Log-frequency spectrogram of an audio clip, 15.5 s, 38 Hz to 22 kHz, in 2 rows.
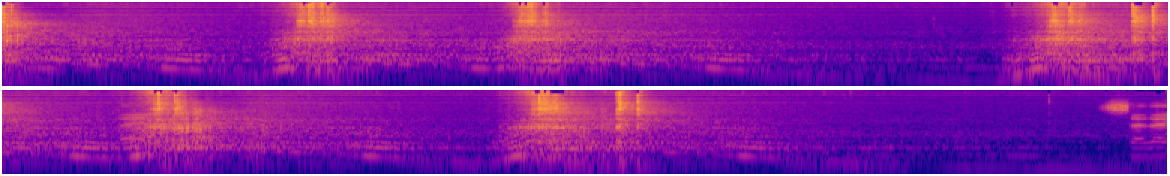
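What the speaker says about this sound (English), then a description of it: "at the higher rev range, there's this lovely sort of crack and burble sound" A 2021 Jaguar F-Type First Edition 5.0 V8 revs in three bursts, each rising to a roar and falling away with crackle and burble, loud and close, while someone talks over it.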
